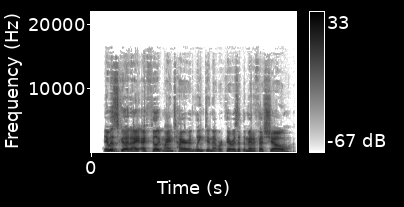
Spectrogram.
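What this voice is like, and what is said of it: Slightly hoarse voice. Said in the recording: “A little bit hoarse,”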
